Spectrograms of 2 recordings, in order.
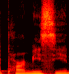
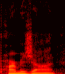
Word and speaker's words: Parmesan: a word wrong like she would say paresan instead of Parmesan or she would be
